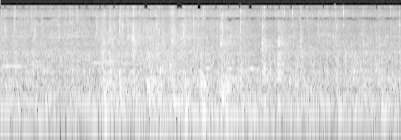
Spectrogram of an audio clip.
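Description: Liquid glugs as it is poured from a plastic bottle.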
